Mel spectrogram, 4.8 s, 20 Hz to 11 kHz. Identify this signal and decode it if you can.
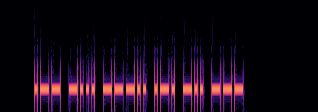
Morse code, heard as a keyed tone, about 28 wpm, 700 Hz. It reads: WB8RDO
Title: USA Call Signs Repeated 2x 28wpm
